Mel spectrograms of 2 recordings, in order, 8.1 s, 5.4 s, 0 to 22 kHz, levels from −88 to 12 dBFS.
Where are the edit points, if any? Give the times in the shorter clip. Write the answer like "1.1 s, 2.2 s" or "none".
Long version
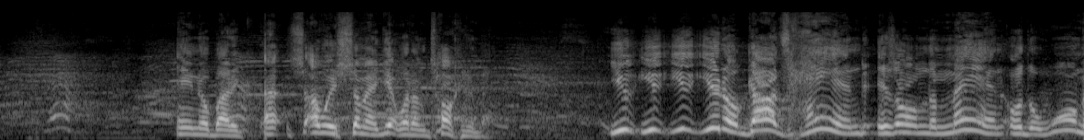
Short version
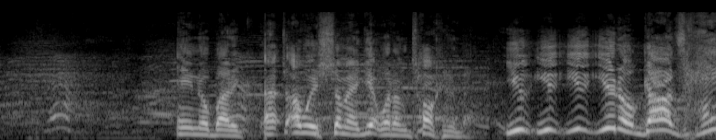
2.1 s, 3.7 s

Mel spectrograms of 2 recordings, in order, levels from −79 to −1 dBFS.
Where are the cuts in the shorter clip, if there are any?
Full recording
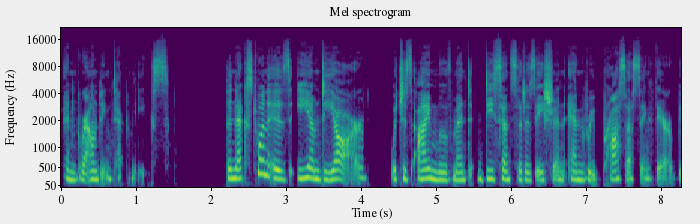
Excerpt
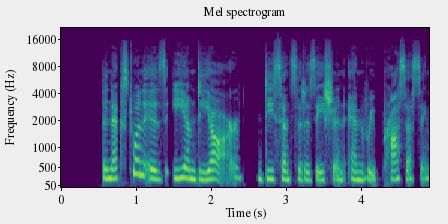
2.6 s

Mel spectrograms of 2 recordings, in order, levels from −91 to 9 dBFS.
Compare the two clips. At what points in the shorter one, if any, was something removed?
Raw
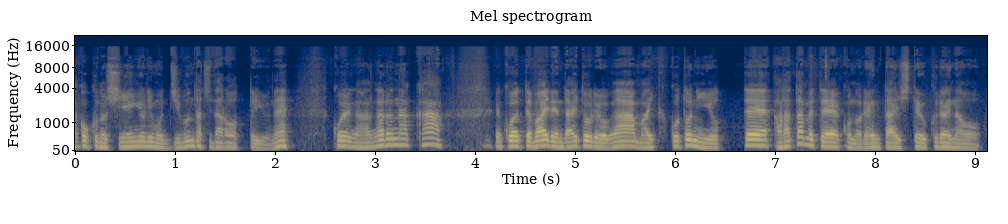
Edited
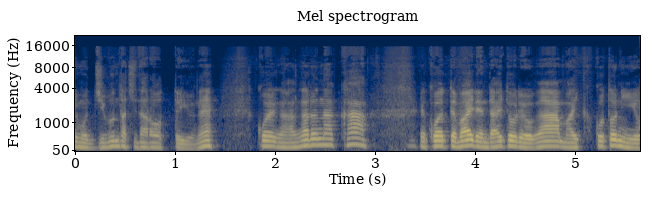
none

